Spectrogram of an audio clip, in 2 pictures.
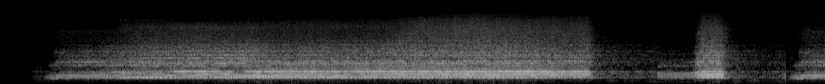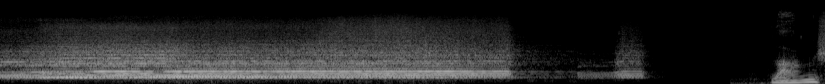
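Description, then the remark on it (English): A steam train whistle from locomotive number 11 sounds loudly in a long-short pattern, screaming into the wind at nearly 11 o'clock at night: two sustained shrill blasts each followed by a brief toot, with a faint low engine rumble underneath as it creeps along the line from Moingona to Boone checking the track for washouts. No talking. “It was nearly 11 o'clock when Kate heard number 11's whistle.”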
